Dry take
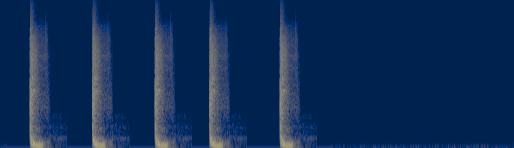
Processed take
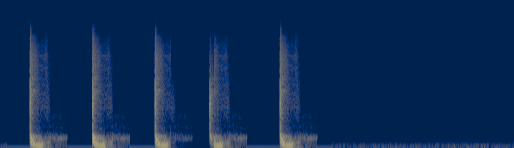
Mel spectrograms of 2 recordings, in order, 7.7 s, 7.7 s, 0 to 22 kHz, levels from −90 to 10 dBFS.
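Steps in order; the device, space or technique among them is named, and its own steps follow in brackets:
jukebox (low-pass filter 5,400 Hz 12 dB per octave; low shelf with overshoot 280 Hz +9.5 dB, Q 3; downward compressor 4 to 1, threshold −25 dBFS, peak gain reduction 12 dB)
0:02.56–0:03.22: three-way crossover with the lows and the highs turned down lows −24 dB, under 260 Hz, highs −20 dB, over 2,000 Hz

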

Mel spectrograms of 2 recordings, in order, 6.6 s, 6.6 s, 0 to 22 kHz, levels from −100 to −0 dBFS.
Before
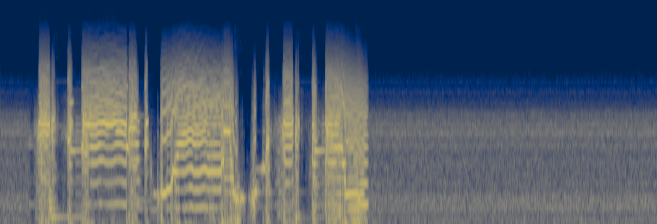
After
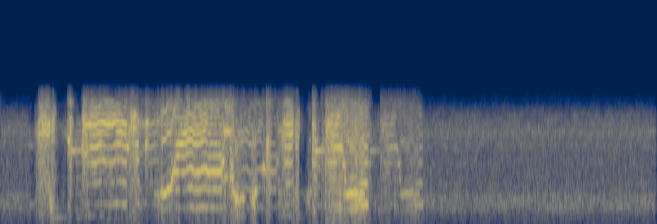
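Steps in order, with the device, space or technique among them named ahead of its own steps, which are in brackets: satellite phone (band-pass filter 310–3,100 Hz; single-tap delay 551 ms −15 dB; level +2.5 dB; AMR narrowband 6.7 kbit/s 8,000 Hz)

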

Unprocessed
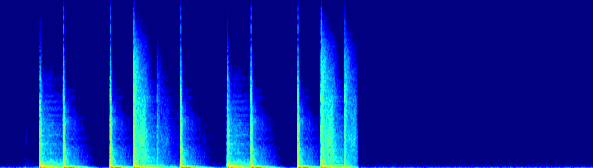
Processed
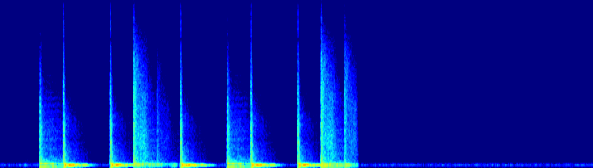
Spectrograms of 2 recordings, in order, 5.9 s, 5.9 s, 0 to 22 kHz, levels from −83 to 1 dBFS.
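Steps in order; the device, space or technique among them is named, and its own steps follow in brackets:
alien voice (ring modulation 460 Hz; flanger 1.6 Hz, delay 2.7 ms, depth 7 ms, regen −48%)
0:01.28–0:01.73: high-pass filter 490 Hz 12 dB per octave

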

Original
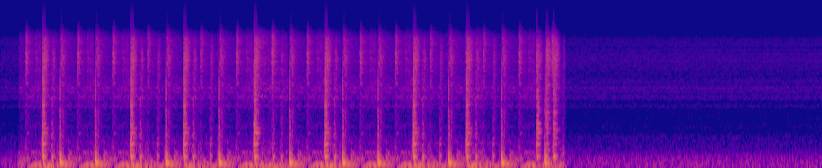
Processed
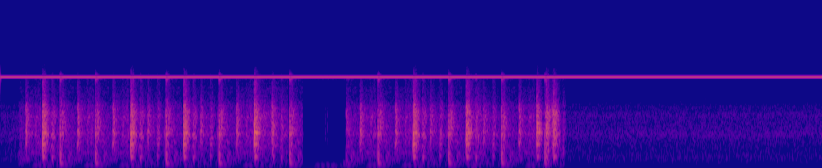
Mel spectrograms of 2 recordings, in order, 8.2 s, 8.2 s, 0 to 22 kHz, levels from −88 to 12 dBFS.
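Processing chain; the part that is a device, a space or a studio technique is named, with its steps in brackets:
0:03.02–0:03.46: inverse Chebyshev band-stop filter 170–8,900 Hz, stop band 60 dB
toy sound module (linearly interpolated sample-rate reduction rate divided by 6×; switching amplifier with a slow clock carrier 3,900 Hz; loudspeaker in its box 560–4,300 Hz, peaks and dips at 750 Hz +6 dB, 1,400 Hz +4 dB, 2,300 Hz −5 dB, 3,600 Hz +6 dB)
level −3.5 dB

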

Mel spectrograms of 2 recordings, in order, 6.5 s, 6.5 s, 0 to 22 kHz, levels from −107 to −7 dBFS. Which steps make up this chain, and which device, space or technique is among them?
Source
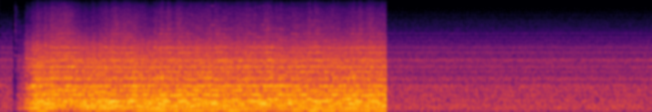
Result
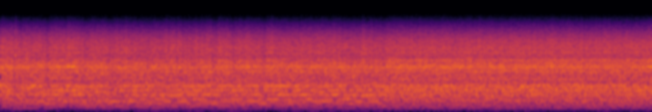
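home computer beeper (sign of each sample alone; loudspeaker in its box 790–5,100 Hz, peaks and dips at 1,200 Hz −5 dB, 1,900 Hz +5 dB, 2,700 Hz −4 dB)
level −8 dB

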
